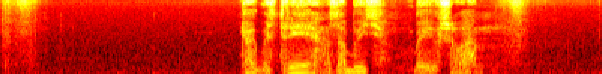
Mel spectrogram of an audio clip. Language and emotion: Russian, sad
